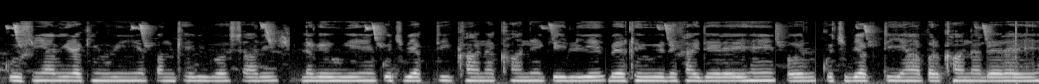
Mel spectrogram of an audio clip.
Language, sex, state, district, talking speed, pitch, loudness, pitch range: Hindi, male, Chhattisgarh, Korba, 190 wpm, 170 Hz, -16 LUFS, 170-175 Hz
